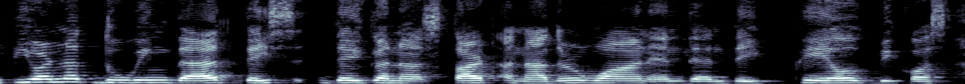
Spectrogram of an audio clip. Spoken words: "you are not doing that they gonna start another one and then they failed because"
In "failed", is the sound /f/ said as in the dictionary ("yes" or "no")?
no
